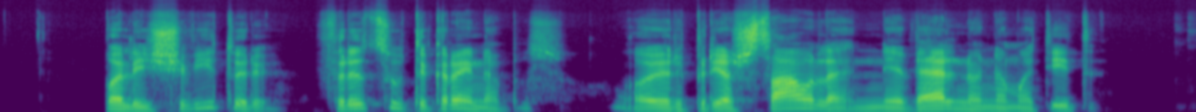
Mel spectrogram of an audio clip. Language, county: Lithuanian, Šiauliai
